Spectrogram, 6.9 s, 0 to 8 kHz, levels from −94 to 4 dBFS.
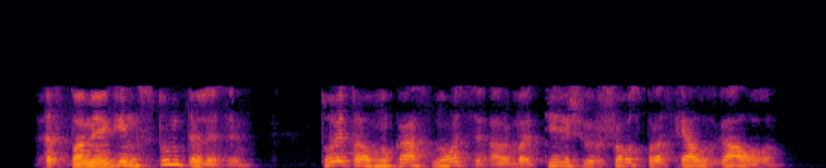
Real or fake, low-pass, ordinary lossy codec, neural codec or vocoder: fake; 7.2 kHz; AAC, 16 kbps; vocoder, 22.05 kHz, 80 mel bands, Vocos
